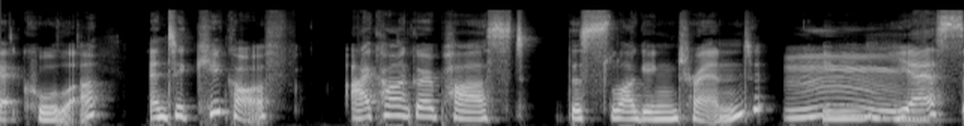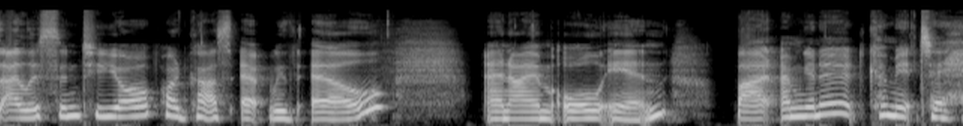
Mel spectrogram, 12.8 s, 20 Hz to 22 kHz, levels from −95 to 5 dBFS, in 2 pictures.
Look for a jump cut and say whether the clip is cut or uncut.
uncut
